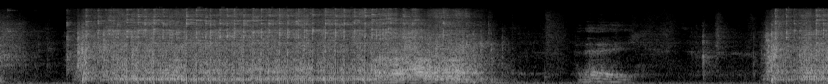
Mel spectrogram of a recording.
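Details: Thrift-store Weedeater PE550 edger, small two-stroke, after carburetor cleaning, air filter removed: steady high-speed buzz, settles toward idle, picks back up; runs, but only on choke and carburetor leaks fuel.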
